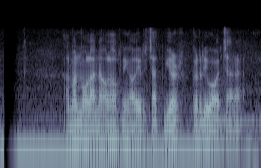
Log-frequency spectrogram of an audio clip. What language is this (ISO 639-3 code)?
sun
